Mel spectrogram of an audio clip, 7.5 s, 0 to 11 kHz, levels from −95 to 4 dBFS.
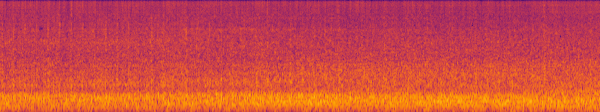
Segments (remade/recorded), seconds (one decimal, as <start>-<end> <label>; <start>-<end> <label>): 0.0-7.5 remade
